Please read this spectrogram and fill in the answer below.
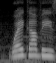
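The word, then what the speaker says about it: Wegovy: fda said patients inject wegovi pronounced we go v weekly under their skin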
